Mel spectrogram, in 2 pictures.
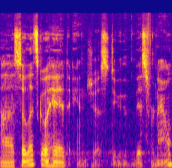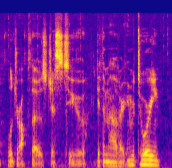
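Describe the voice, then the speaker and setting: A man keeps a moderate pace, with noticeable background noise audible throughout. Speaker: gaming YouTuber. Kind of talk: let's play commentary. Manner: filler words and hesitations.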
